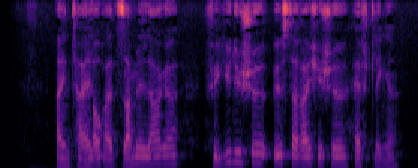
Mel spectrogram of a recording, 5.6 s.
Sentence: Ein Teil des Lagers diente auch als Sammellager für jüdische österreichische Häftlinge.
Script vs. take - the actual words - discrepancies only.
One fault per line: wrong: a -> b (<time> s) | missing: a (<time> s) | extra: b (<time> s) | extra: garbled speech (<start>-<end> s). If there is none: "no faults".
missing: des Lagers diente (1.2 s)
